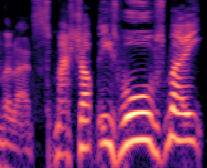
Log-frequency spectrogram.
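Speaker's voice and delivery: ordinary delivery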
